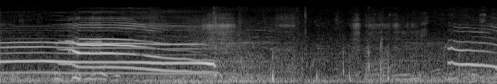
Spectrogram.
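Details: Stray cats fighting in a Russian city: a long, tense, wavering yowl holds for about two seconds and then breaks off. After a lull with scuffling, a second drawn-out yowl begins.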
